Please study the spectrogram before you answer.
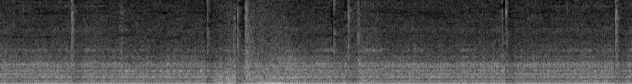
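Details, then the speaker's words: Tempeff RG-series unit maintenance, damper motor run via motor test switch: damper rotating continuously, steady low unit hum with light ticks as blades close; no binding or scraping, normal damper operation. "So what we see is the damper rotating continuously. You should hear the damper blades closing."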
